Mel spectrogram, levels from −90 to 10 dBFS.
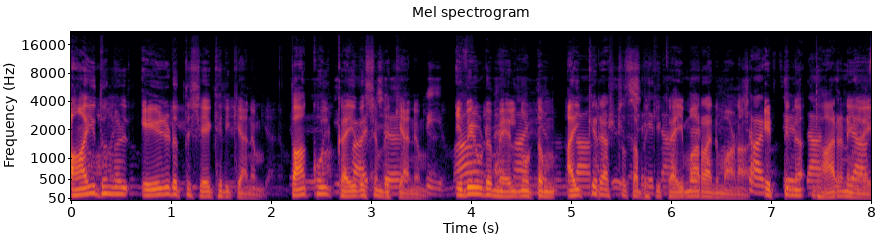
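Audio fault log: Throughout: echo with no canceller. Every phrase of the speech is trailed by a faint second copy arriving roughly a third of a second later, about 22 dB below the direct sound. The far end is playing the call over a loudspeaker, its microphone is picking that playback up, and no echo canceller is removing it before it is sent back. The returned copy has passed through a speaker and a room, so it sounds thinner than the original.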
